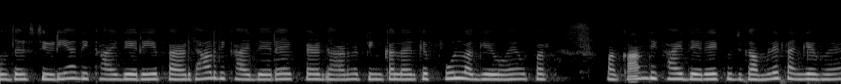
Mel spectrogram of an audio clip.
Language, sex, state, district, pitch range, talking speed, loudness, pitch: Hindi, female, Bihar, Bhagalpur, 235-250 Hz, 220 wpm, -29 LUFS, 240 Hz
